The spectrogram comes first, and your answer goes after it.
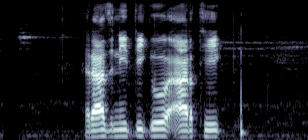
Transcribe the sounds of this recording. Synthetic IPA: rad͡znit̪ikoa̰rt̪ʰik

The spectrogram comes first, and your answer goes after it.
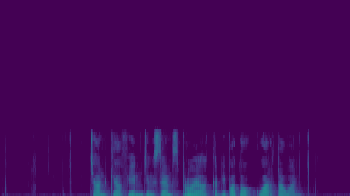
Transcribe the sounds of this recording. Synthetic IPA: d͡ʒanɡɛlfind͡ʒɨŋsɛmsbɾuɛlkərdipɔt̪ɔkuwart̪awan

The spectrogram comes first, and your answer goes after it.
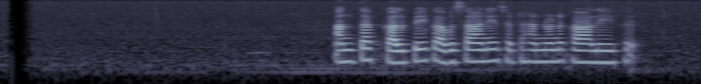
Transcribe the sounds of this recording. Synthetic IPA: ant̪akːalpejːkəaʋəsaːneːsaʈɐɦanːʋɐnəkaːlejːkə

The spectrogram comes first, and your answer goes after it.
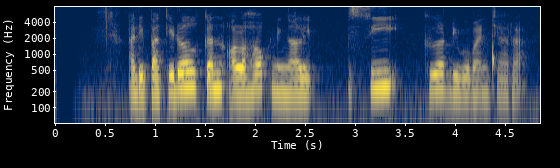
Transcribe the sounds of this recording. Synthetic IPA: ʔadipat̪idɔlkənɔ̰lɔɦɔk̚niŋali | pəsi | kɨrdibubaɲt͡ʃaɾa̰

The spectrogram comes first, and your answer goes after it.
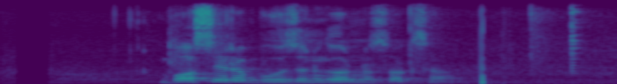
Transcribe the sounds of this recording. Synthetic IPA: bʌseɾʌbʱod͡zʌnɡʌrnʌsʌkt͡sʰʌ

